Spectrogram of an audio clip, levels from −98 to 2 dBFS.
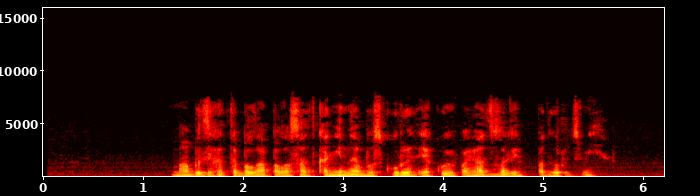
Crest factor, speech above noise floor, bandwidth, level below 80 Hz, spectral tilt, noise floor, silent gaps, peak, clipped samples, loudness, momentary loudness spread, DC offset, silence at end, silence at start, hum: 20 dB; 41 dB; 7.8 kHz; -52 dBFS; -7 dB/octave; -75 dBFS; none; -16 dBFS; under 0.1%; -35 LUFS; 7 LU; under 0.1%; 0.7 s; 1.3 s; none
